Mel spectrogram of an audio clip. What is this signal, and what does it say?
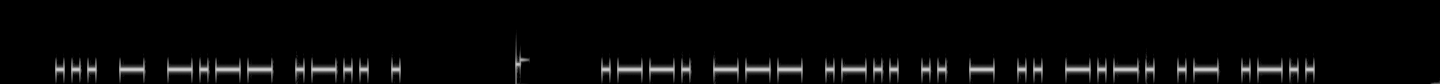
Morse code, heard as a keyed tone, about 15 wpm, 700 Hz. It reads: STYLE POLITICAL
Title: Sentences from Top 800 Words - New Word Drill - 15wpm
